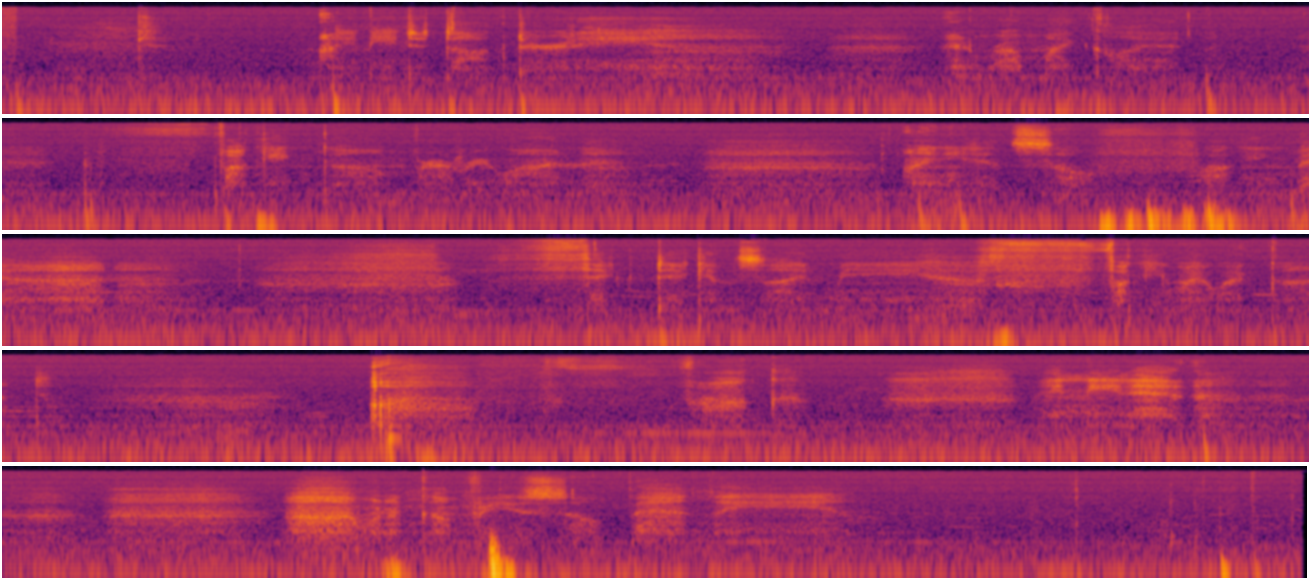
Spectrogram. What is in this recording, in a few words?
quick whisper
